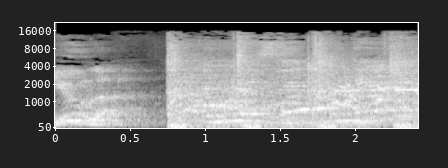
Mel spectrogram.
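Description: Show audio in a theater: a voice fades out, then about three-quarters of a second in a band number starts abruptly with a steady drum beat, roughly two beats a second.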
